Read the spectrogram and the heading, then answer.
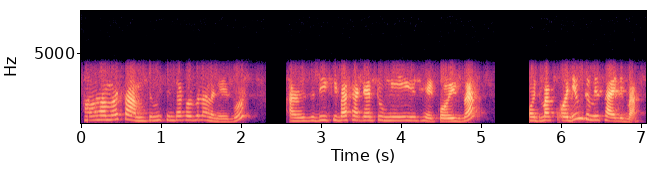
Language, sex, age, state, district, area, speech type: Assamese, female, 18-30, Assam, Golaghat, urban, conversation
